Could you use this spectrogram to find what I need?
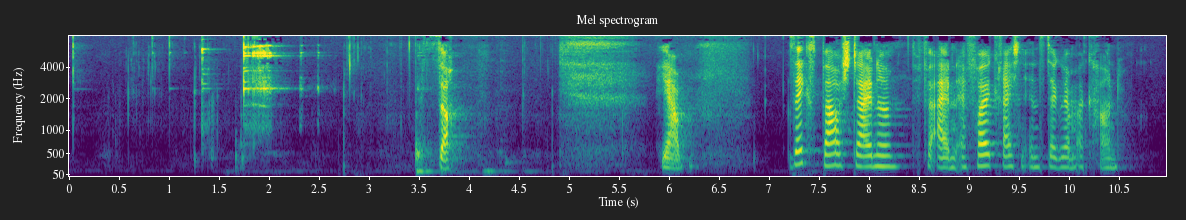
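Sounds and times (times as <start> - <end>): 
glass clinking: 1.0 - 2.7
speech: 3.7 - 4.0, 5.9 - 6.4, 7.2 - 10.6.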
